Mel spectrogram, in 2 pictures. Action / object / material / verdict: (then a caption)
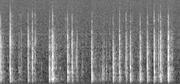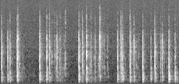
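tap / cardboard box / cardboard / none. Fingertips and nails tap and scratch the bottom face of a cardboard camcorder box, with folded flaps, resting on satin fabric. Quick, dry taps with a soft, hollow low thump come in rapid bursts separated by brief pauses, each tap dying away almost instantly.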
